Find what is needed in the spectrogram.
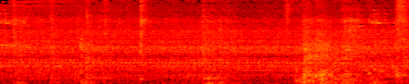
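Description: A two-head liquid filling machine runs steadily, filling metal pails with solvent. About three seconds in there is a louder clatter lasting about half a second.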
